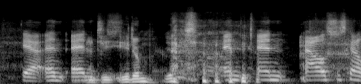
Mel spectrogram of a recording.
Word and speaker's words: Antietam: Antietam. I always pronounce it wrong. I always want to Antietam, pronounce that's right. Antietam. I always want to pronounce the I in there. Yeah, and Antietam.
